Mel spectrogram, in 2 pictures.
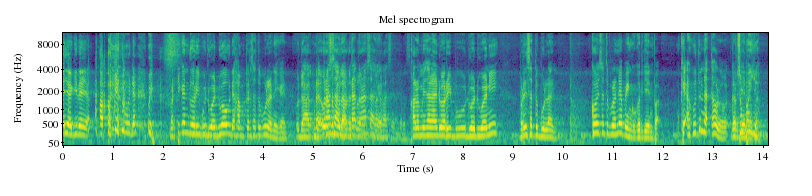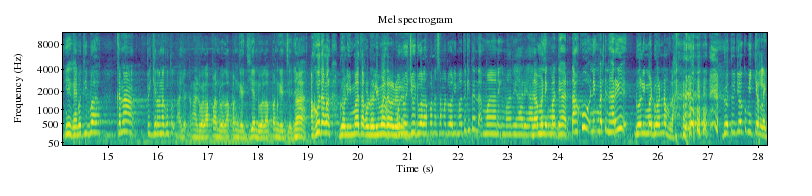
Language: Indonesian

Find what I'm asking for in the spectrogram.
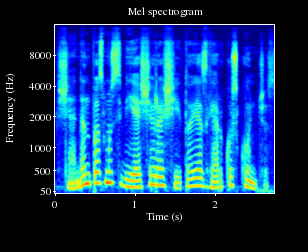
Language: Lithuanian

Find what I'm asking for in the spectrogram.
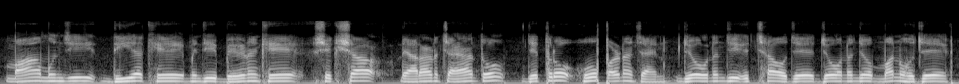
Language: Sindhi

